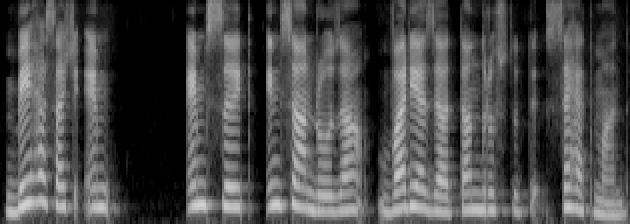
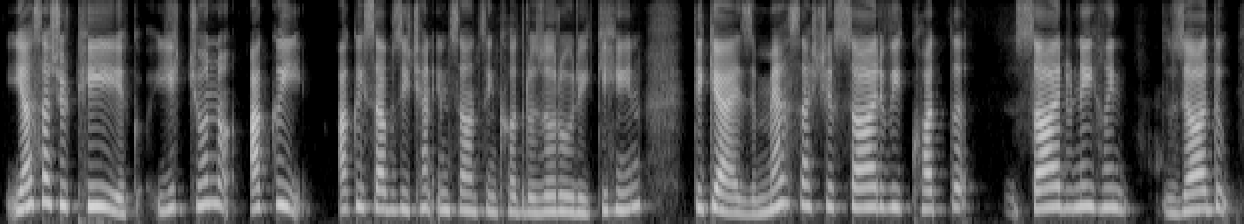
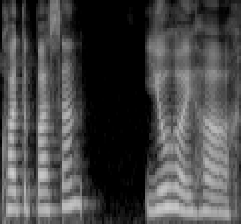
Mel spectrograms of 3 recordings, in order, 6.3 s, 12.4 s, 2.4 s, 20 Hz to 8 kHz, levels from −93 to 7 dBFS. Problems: constant background noise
